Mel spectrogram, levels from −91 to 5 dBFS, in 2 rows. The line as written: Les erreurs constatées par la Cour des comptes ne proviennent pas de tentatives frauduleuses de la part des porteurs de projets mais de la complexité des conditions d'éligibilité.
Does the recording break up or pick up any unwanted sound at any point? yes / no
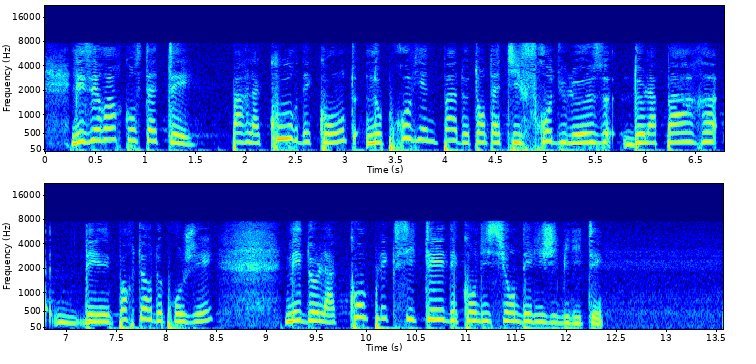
no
